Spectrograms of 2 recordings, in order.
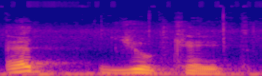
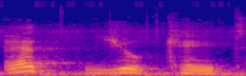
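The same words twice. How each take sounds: No difference in how they are said.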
